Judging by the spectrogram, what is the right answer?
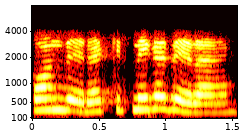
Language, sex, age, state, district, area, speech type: Hindi, female, 18-30, Madhya Pradesh, Jabalpur, urban, conversation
